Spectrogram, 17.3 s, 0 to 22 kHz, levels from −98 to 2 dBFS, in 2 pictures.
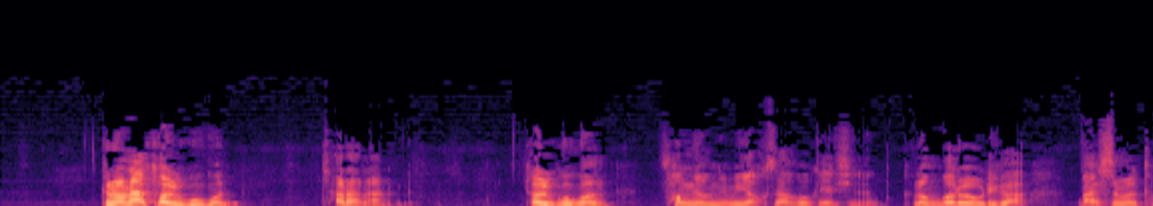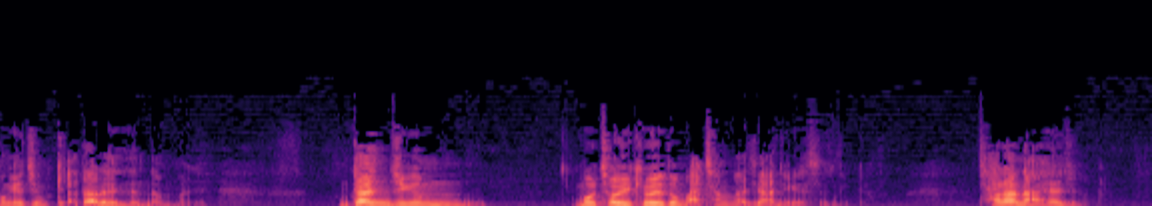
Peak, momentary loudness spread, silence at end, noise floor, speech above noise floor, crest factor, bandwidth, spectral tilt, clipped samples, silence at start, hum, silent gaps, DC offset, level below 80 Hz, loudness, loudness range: -2 dBFS; 19 LU; 0.55 s; -66 dBFS; 41 dB; 24 dB; 9.6 kHz; -5.5 dB/octave; under 0.1%; 0.75 s; none; none; under 0.1%; -62 dBFS; -26 LUFS; 9 LU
